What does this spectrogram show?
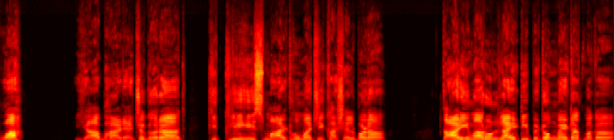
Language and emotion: Goan Konkani, surprised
